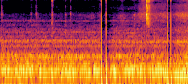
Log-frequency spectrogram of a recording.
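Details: Diesel air heater newly installed in a box for house heating, on its first test run; steady even combustion roar with low hum and an odd light click; burning cleanly, normal running.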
